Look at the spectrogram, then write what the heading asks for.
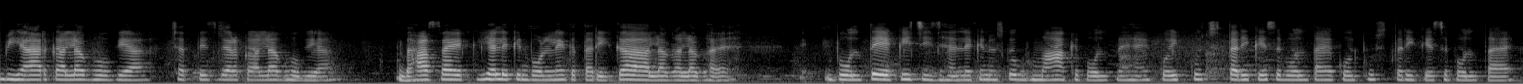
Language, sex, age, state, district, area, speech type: Hindi, female, 45-60, Uttar Pradesh, Prayagraj, rural, spontaneous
